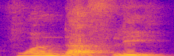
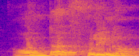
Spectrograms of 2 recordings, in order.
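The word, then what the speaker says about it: wonderfully: অনুরূপভাবে এই ওয়ার্ডটা পেয়ে ওয়ান্ডার ওয়ান্ডার ওয়ান্ডারফলি ওয়ান্ডারফুলি ওয়ান্ডারফুলি নট ওয়ান্ডারফুলি বাট it will be ওয়ান্ডারফলি then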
